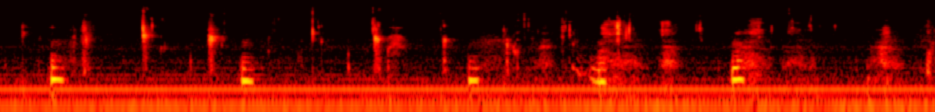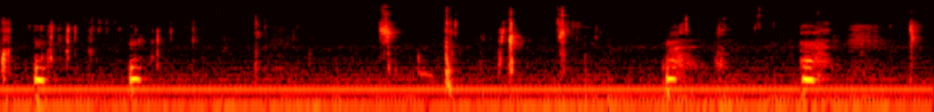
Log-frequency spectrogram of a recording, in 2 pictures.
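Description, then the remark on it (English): Wet mouth sounds of a person licking and slurping fluid from a partner during oral sex, with repeated slurps and licks in an irregular rhythm, soft smacking clicks over a steady low hum. No one speaks. “Do you like hearing me slurp my own cum out of you?”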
